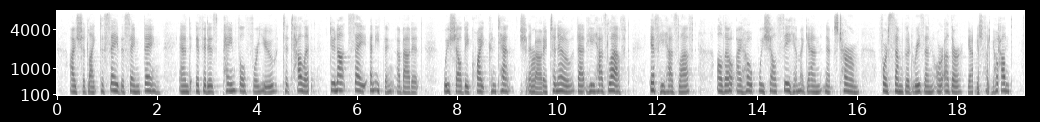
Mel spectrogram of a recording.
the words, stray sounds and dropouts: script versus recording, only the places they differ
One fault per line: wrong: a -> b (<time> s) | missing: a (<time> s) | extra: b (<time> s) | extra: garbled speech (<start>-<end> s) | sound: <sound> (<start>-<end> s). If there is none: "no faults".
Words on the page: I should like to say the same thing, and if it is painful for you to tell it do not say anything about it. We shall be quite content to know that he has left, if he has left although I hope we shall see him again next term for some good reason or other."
sound: dropout (5.0-5.1 s)
extra: garbled speech (9.2-9.8 s)
extra: garbled speech (18.2-19.1 s)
